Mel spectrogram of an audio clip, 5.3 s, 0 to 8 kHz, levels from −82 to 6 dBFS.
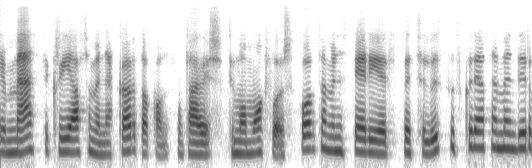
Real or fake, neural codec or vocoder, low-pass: fake; codec, 16 kHz, about 1 kbps, DyCAST, with the encoder's durations; 7.2 kHz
